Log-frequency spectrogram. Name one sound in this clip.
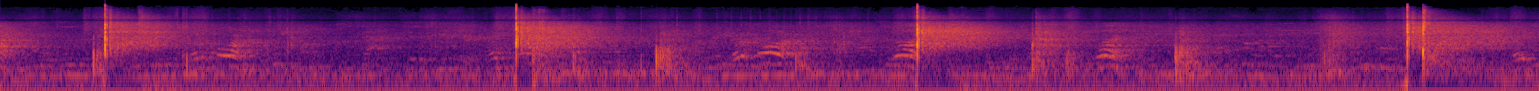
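A bat hits a ball with a sharp crack, again and again.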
